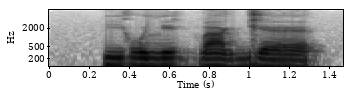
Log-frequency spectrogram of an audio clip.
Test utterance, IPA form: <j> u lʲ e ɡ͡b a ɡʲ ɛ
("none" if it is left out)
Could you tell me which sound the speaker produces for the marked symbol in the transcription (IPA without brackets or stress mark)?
j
